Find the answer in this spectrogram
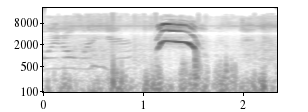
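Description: Wind buffeting the microphone with a steady low rumble. About a second in, a toddler gives one short, high-pitched squeal that rises and falls.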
